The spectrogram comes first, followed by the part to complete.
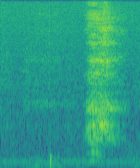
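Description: A man's gasping breath about halfway through, a short breathy rush of air, after a brief soft knock. A steady low hum runs underneath.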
